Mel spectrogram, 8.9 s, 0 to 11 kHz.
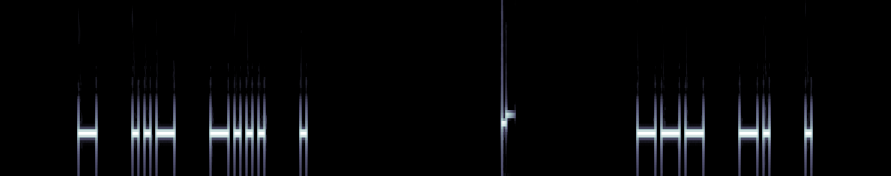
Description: Morse code, heard as a keyed tone, about 20 wpm, spaced as for 14 wpm, 700 Hz. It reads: TUBE ONE
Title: 185 Lesson 30f - Letter b - Words 20wpm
